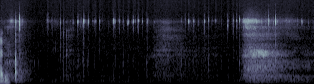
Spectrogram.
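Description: Near silence, with faint scattered small clicks and a soft breath out about five seconds in.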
